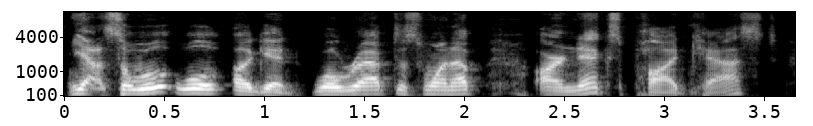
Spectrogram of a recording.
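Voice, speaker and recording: A man's voice: mid-range voice, animated, normal speed, dry recording, clean studio sound. Rambling man hosting a casual podcast. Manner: rambling, profane, joking. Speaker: podcast host. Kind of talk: casual live podcast chat.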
